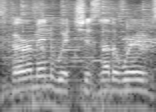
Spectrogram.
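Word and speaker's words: Werman: vermin obviously even though it's spelled wermen it's pronounced vermin which is another word of saying pest like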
